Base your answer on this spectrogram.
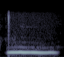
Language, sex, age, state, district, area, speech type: Odia, female, 18-30, Odisha, Jagatsinghpur, rural, conversation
